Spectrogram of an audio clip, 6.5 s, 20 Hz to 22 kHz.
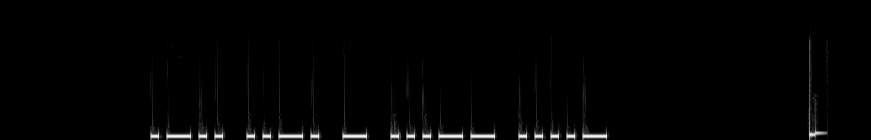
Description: Morse code, heard as a keyed tone, about 20 wpm, 700 Hz. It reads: LFT34
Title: Code Groups - 5 Letter:Numbers - 20wpm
